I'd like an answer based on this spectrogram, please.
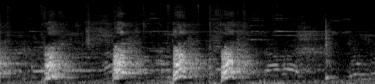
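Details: Leo, a German Shepherd, freshly bathed and switched into alert duty mode, gives four loud, rough barks about every 0.6 seconds, then a few fainter, trailing sounds.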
